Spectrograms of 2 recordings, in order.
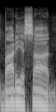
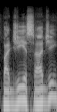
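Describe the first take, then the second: First: The name is said as spelled, with hard d sounds. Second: The name is said with soft 'j' sounds. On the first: This is how the name looks when read. The speaker calls it wrong. "I thought her name was Badi Assad. Like would, was the way I read it" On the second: This is how the name is really said. The speaker calls it right. "but it's Baji Asaji"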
